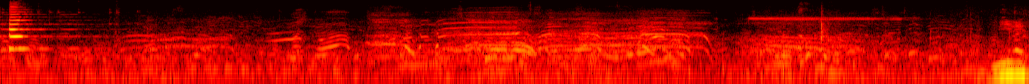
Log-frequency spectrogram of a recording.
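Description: A crowd cheers and shouts from the sidelines at a distance.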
